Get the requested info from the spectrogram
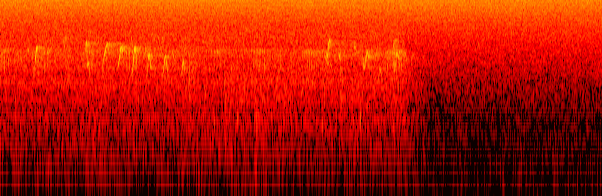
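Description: Faint bird chirping: a quick string of short, high calls over a quiet background, which cuts off suddenly about four seconds in, leaving only faint hiss.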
